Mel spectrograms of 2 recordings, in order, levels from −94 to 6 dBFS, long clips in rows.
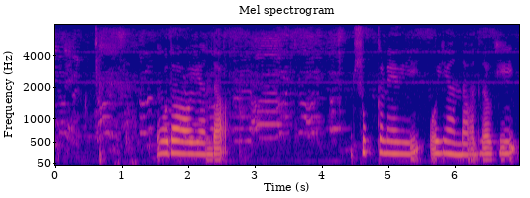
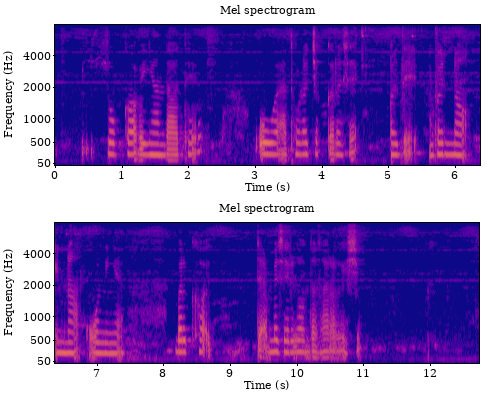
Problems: constant background noise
